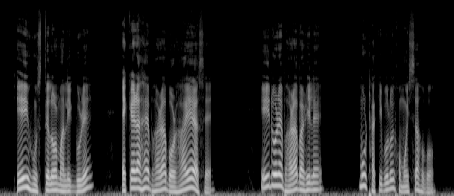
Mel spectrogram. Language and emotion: Assamese, sad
